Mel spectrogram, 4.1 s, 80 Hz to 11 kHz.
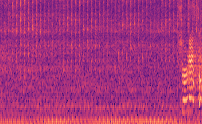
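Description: A Mazda RX-7 rotary engine, newly fitted with turbos, runs on leftover fuel with its fuel pump fuse pulled, a loud, steady, throbbing low idle close by, with a brief higher burst near the end.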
